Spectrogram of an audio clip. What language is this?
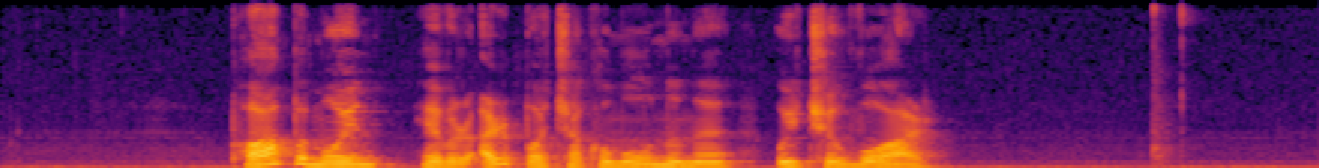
Faroese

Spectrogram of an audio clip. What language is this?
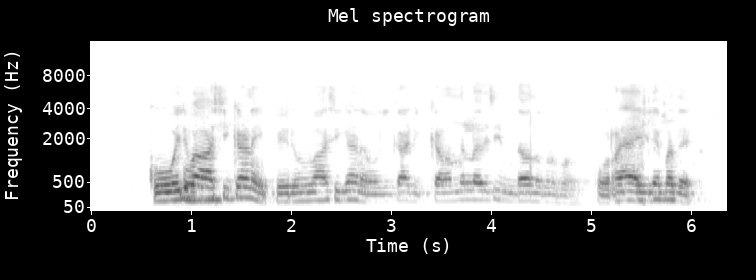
Malayalam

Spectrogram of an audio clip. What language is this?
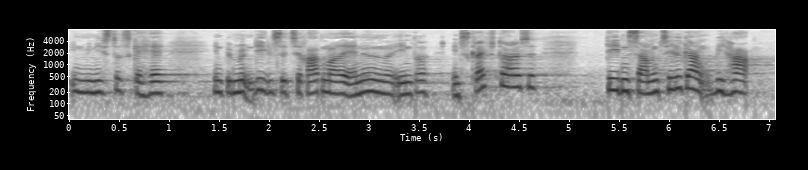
Danish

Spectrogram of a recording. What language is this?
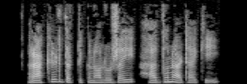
Pashto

